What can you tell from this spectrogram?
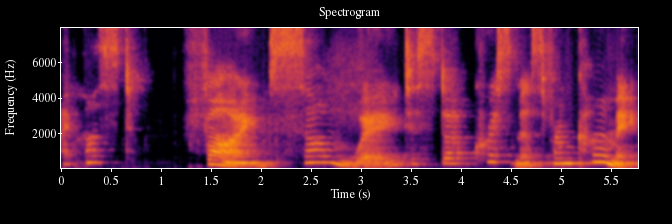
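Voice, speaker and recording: A woman puts on a growling, high-pitched character voice, speaking very slowly with very wide pitch swings and big swings in loudness. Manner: growling, scheming.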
